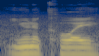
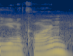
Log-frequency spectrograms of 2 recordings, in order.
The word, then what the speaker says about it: Unicoi: coming out of unicorn Unicoi Gap not unicorn a lot of people pronounce it unicorn yeah yeah it was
